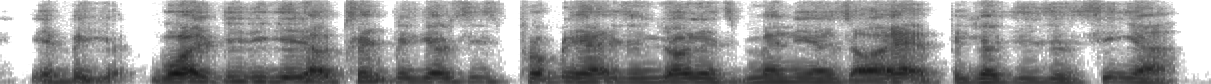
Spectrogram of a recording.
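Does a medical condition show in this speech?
Yes: cerebral palsy; talks slowly.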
